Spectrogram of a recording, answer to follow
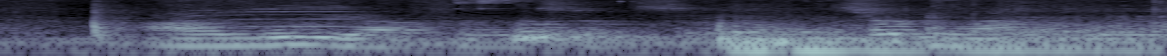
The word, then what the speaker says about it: Alleluia: I make the last sound rhyme with the first sound. Alleluia, not hallelujah.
